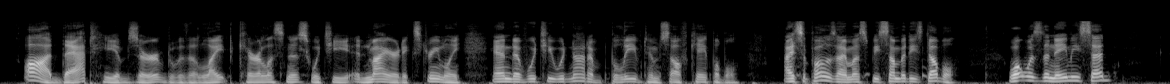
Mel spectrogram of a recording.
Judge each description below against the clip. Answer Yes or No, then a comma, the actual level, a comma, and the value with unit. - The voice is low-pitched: Yes, low, 110 Hz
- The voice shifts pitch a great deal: Yes, wide, 6.4 semitones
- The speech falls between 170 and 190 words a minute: Yes, average, 180 wpm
